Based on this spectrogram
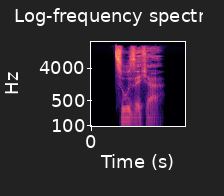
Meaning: first-person singular dependent present of zusichern
- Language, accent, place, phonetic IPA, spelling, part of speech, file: German, Germany, Berlin, [ˈt͡suːˌzɪçɐ], zusicher, verb, De-zusicher.ogg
